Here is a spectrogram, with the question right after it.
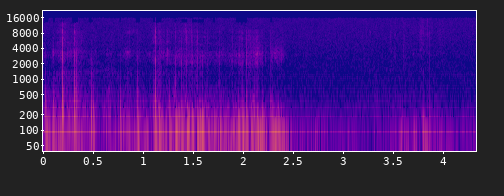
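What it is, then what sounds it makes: Plastic corrugated tube scratched. Fingernails scratch along the ribs of a long, hollow, empty pink ribbed plastic corrugated tube held diagonally. The result is a deep, rumbling, ratcheting scrape of quick, uneven ticks for about two and a half seconds, then it drops to a faint, quieter rustle.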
